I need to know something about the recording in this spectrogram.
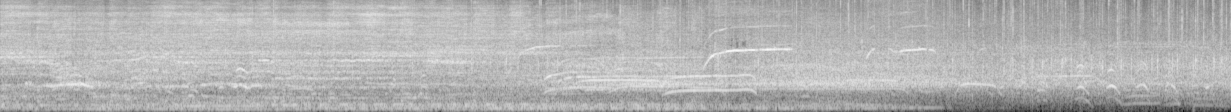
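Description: Arena crowd cheering, whooping and yelling over a loud rock entrance theme played through the stadium PA. Close voices give whoops and calls in the middle, and the music's heavy bass drops away about three-quarters of the way through, leaving mostly the crowd.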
